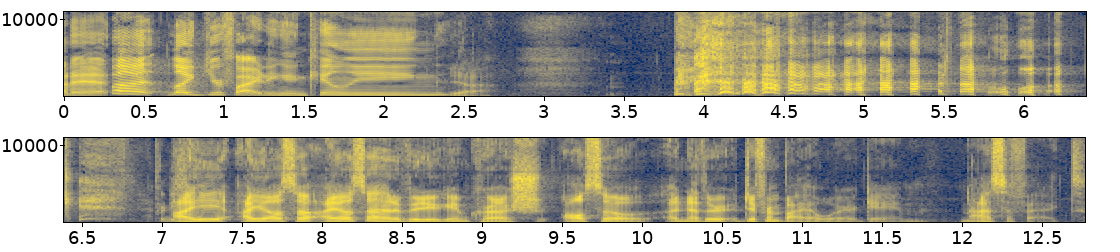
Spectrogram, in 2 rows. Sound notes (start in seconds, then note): 3.9 everyone laughs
